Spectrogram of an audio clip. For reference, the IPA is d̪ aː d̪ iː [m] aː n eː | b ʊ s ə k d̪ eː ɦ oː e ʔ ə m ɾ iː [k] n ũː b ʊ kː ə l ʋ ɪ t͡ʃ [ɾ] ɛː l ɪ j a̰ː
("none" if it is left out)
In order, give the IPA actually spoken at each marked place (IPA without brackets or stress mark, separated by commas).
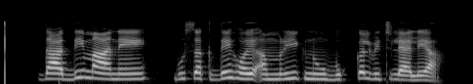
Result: m, k, l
